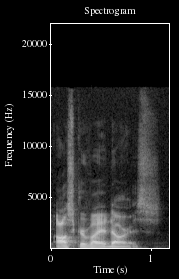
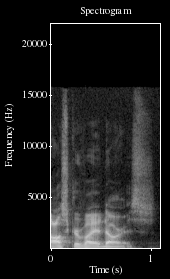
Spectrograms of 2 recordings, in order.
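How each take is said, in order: First: It is said with a full American accent. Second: It is said with a full American accent.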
